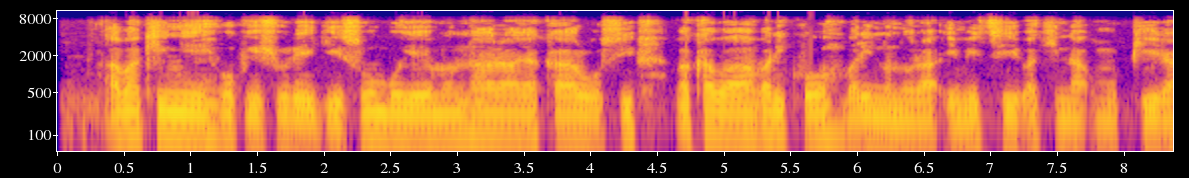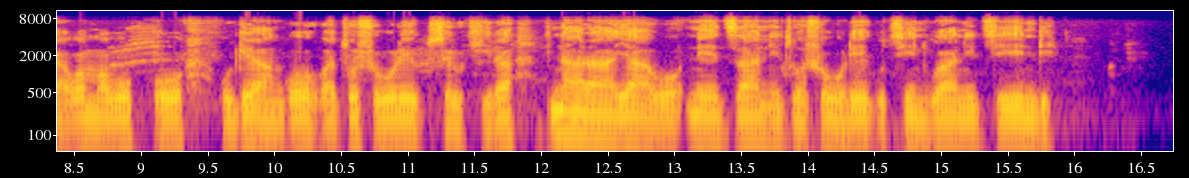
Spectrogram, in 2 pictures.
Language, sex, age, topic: Rundi, male, 25-35, education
